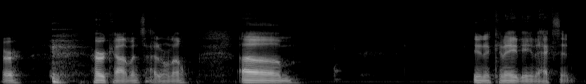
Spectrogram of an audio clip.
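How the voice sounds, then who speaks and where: A man co-hosting a casual live review show, rambling with lots of fillers and quick bursts of laughter. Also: low voice, flat delivery, a bit bright, clean tone. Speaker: co-host of a soda review show.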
